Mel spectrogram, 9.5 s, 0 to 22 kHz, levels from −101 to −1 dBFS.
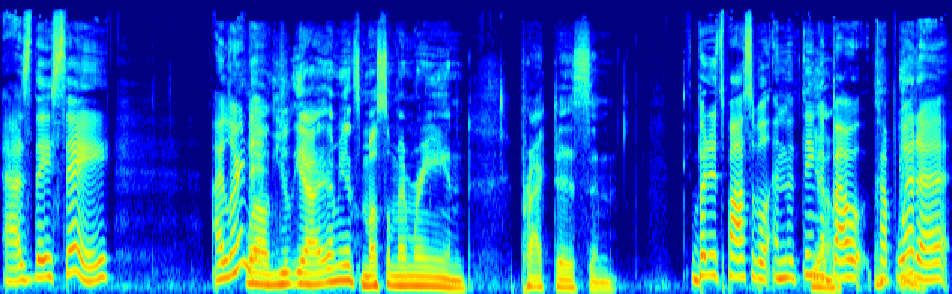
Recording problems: none

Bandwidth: 18.5 kHz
